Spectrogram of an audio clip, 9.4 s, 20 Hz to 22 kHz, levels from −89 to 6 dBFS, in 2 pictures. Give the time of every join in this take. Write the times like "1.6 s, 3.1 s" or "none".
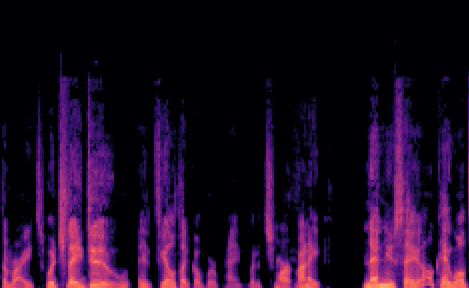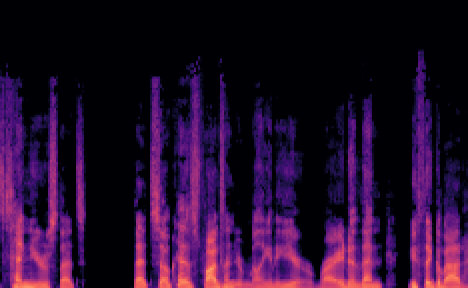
none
